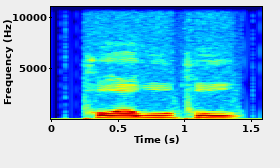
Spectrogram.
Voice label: "pu", Chinese phonetics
